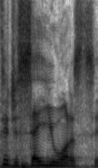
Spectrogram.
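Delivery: plain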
